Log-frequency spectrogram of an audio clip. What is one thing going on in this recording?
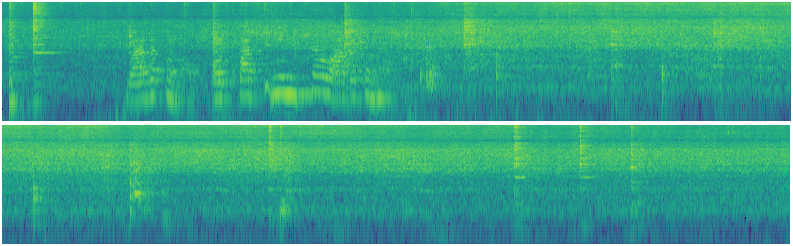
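A metal ladle scrapes and clatters against a metal pot.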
